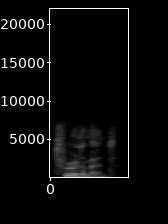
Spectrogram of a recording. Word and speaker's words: tournament: And for tournament, we usually do a schwa r. Schwa r is the very beginning. Okay, tournament.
